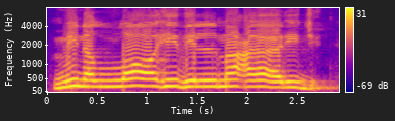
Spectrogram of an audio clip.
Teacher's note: اللہ کے لام کو پور پڑھیں گے، یعنی موٹا پڑھیں گے، منہ بھر کر پڑھیں گے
